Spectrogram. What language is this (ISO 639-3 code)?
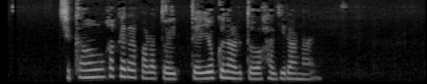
jpn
